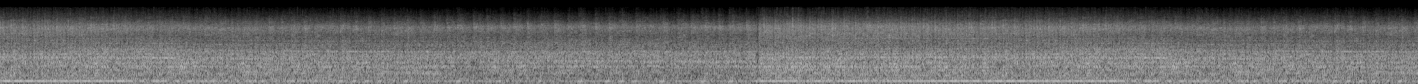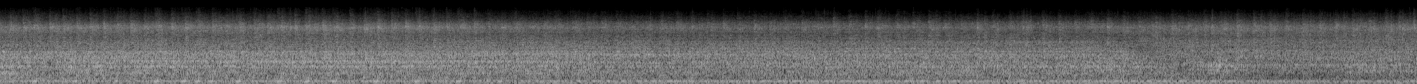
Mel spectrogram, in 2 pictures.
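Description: Noorduyn Norseman's single radial engine running steadily, heard from on board the aircraft.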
